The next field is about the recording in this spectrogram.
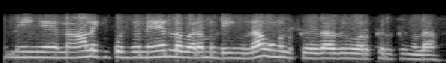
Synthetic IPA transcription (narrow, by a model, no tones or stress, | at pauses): niːŋɡɐnaːlɛk̬ːɯkɔɲd͡ʒɔ̃neːɾɪlɐʋɐɾɐmʊɽɪjɯŋɡɐlaːʊŋɡɐɭɯkːɯeːðaːʋɐðɯɯɔɾɐkːɪɾɯkːɯŋɡɐlaː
